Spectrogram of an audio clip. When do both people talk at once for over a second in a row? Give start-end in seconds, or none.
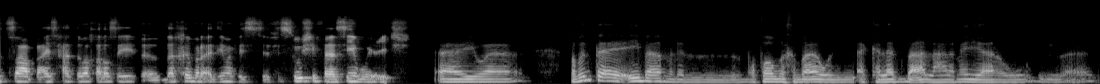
none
